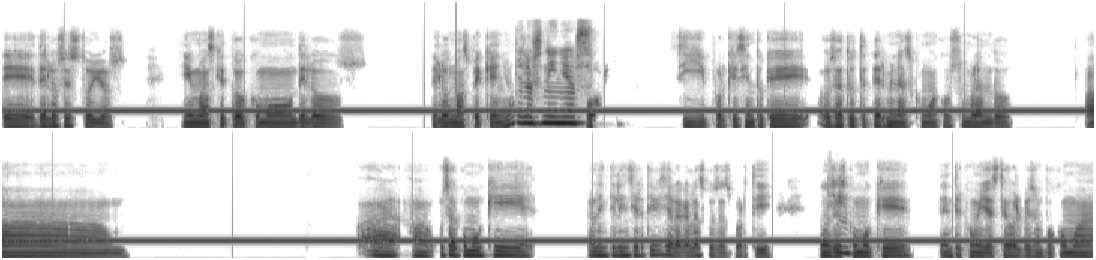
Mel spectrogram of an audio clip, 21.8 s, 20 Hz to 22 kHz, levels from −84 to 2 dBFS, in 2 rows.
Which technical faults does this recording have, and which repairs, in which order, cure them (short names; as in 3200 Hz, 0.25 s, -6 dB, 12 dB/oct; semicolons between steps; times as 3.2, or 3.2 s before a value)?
tick 33 1/3 rpm -10 dBFS
tone 580 Hz -26 dBFS
4.53 pop -5 dBFS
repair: de-click; notch 580 Hz, Q 30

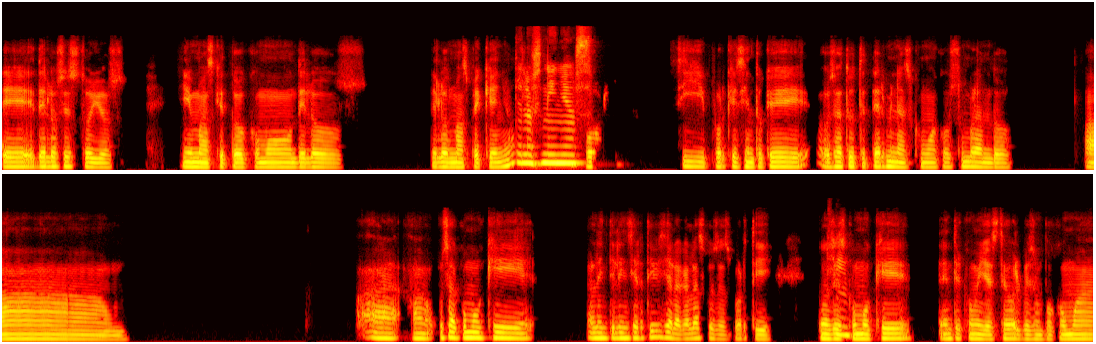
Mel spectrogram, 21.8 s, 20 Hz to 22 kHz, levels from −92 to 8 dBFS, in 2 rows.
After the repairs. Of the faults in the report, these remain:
none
